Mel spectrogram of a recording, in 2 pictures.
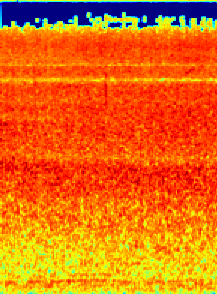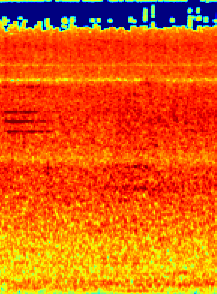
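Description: Steady outdoor city ambience: an even rushing noise, with a faint chirp about three seconds in.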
